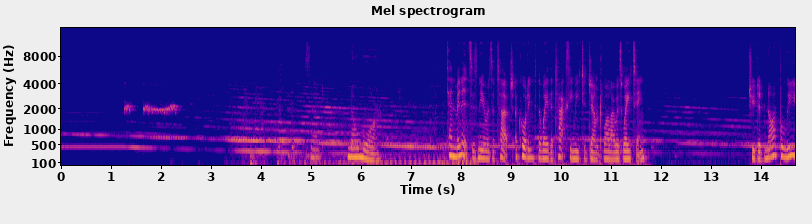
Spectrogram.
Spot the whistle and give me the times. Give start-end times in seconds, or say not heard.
1.2-2.4.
